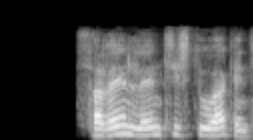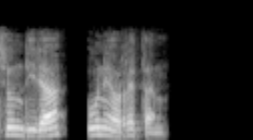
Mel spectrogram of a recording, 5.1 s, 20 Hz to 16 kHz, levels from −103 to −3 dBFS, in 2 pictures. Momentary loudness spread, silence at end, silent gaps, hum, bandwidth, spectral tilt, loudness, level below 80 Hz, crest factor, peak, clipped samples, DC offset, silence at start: 11 LU; 0.9 s; 3.20-3.39 s; none; 7.6 kHz; -5.5 dB/octave; -18 LUFS; -72 dBFS; 18 dB; 0 dBFS; under 0.1%; under 0.1%; 0.8 s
